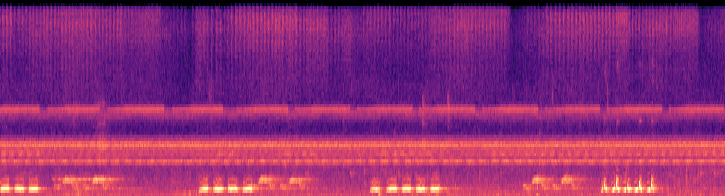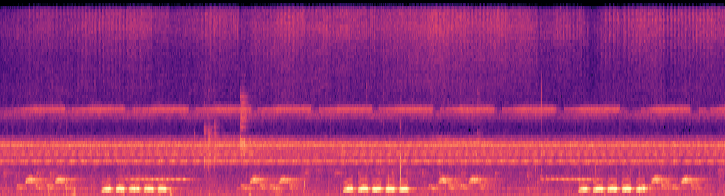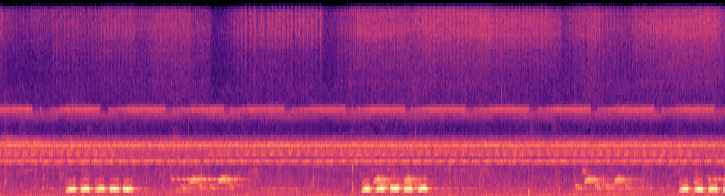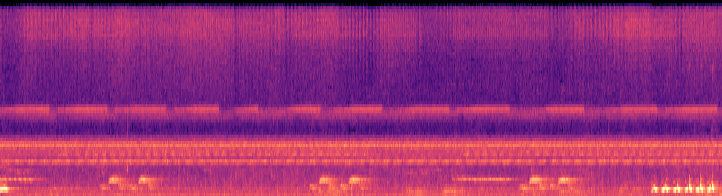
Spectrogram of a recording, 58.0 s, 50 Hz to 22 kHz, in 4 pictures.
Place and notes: Lane 水上, 桃米里, Puli Township - Birdsong
early morning, Faced with bamboo, Birdsong
Zoom H2n Spatial audio
Puli Township, 水上巷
